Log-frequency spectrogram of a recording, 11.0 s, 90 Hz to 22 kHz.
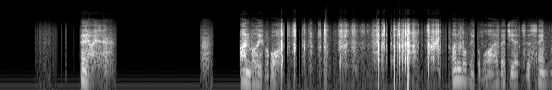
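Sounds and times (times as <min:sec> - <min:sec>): rubbing on microphone: 0:05.4 - 0:10.4.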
